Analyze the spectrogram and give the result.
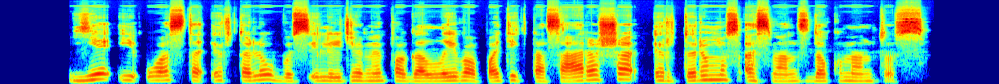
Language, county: Lithuanian, Šiauliai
